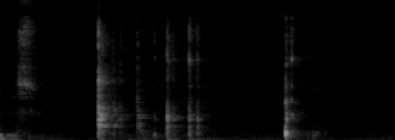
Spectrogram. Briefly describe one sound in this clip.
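A metal spoon taps against a mixing bowl.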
